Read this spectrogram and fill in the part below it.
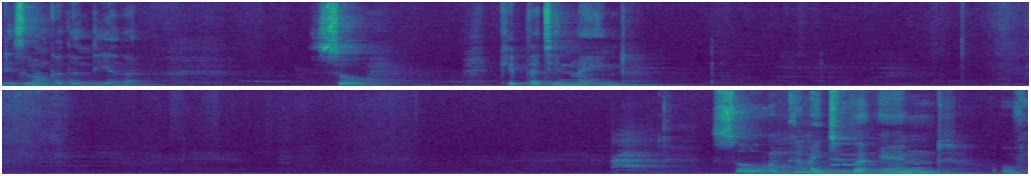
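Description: Soft yarn rustles as hands handle a piece of crocheted fabric.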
